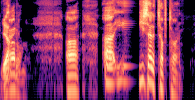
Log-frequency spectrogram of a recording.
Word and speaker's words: Ottawa: Ottawa, is that the correct pronunciation? Yep. Ottawa.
